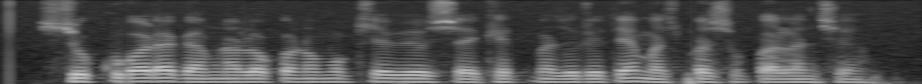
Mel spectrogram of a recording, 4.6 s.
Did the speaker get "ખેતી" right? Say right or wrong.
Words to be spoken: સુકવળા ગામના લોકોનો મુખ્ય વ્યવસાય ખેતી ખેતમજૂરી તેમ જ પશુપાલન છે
wrong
